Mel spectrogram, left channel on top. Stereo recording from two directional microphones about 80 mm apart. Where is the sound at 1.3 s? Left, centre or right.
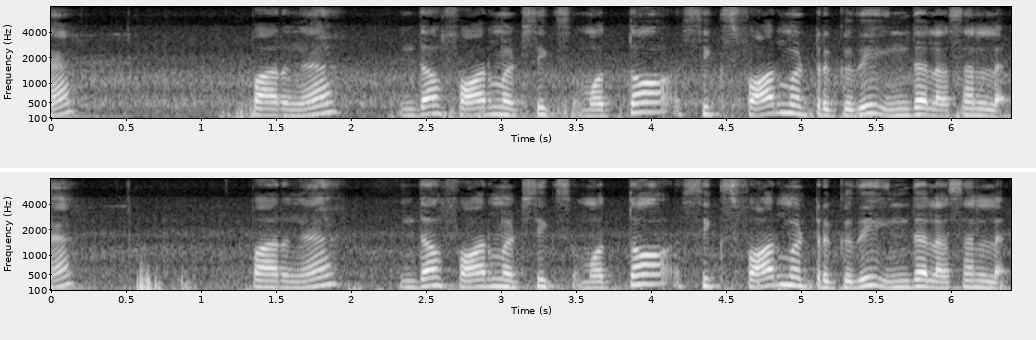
Right.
